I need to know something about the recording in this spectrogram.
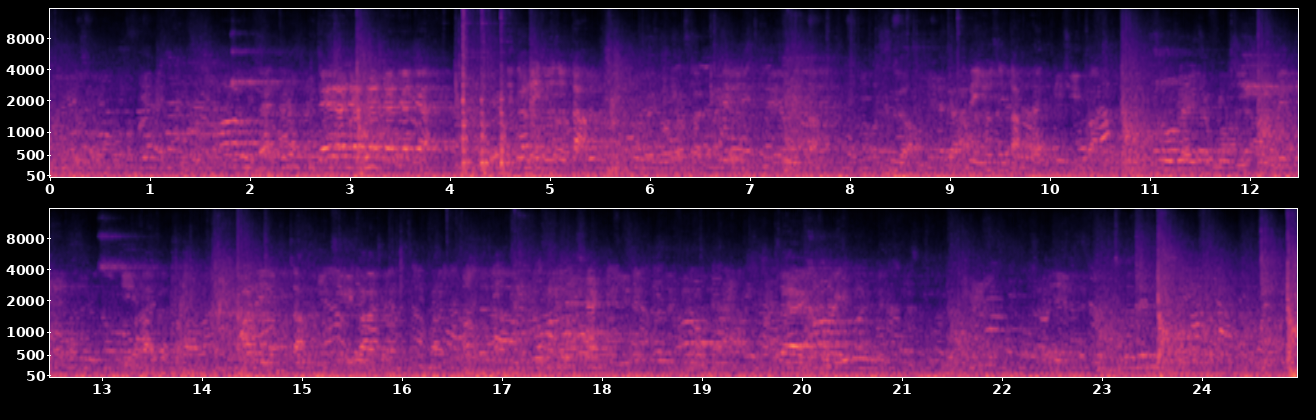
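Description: A squash ball smacks off rackets and walls with sharp echoing thwacks.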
